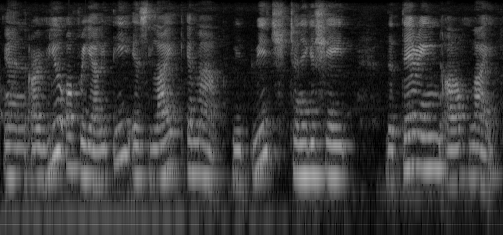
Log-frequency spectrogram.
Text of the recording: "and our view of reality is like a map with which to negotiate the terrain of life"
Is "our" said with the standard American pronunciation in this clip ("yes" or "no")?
yes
